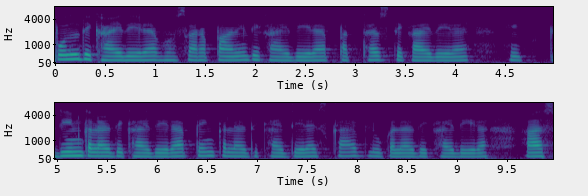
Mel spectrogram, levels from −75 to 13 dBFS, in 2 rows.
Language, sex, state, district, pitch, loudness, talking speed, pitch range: Hindi, female, Maharashtra, Sindhudurg, 195 Hz, -35 LUFS, 225 wpm, 185-200 Hz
